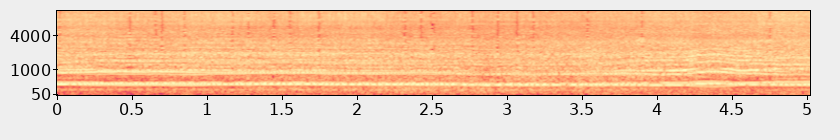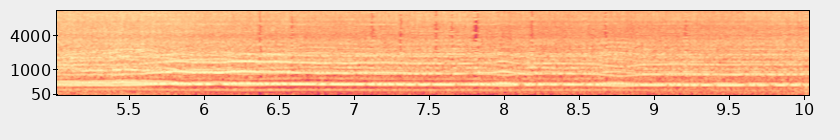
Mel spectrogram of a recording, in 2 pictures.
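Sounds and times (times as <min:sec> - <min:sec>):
quadcopter motors whining: 0:00.0 - 0:10.0.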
